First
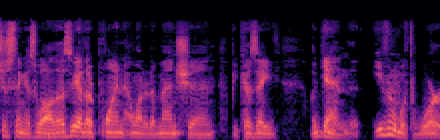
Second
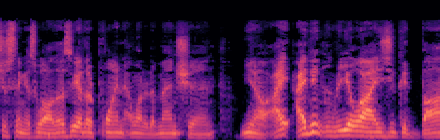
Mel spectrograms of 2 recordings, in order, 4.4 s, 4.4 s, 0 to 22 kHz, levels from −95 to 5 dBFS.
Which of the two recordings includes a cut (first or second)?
first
